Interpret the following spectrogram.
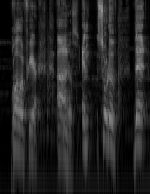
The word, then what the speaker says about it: Paulo Freire: And I can never pronounce his name right. Pablo Freire, is that his name? Paulo Freire. Paulo Freire.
